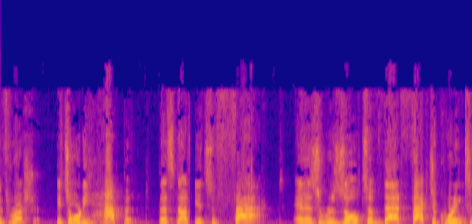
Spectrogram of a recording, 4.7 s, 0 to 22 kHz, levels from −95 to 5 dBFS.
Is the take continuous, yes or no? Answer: no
